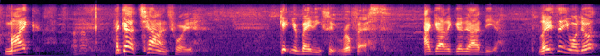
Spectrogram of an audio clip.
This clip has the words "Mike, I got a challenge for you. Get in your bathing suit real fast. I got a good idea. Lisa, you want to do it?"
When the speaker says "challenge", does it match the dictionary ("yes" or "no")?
no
